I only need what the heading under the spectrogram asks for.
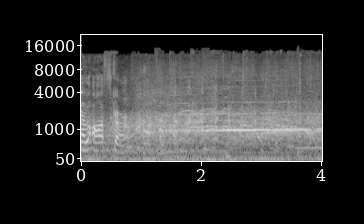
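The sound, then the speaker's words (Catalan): Women in an audience shouting and cheering together, a dense, sustained crowd roar mixed with some applause that holds steady throughout. “Les dones de la sala, si us plau, crideu. Volem l'Anna, un Oscar femení.”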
